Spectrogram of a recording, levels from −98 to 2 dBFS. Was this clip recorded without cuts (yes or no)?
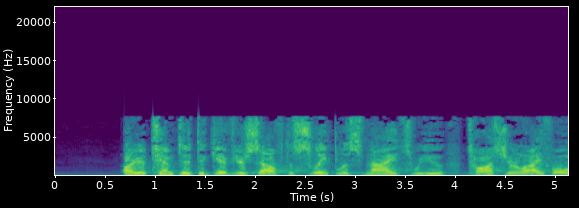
yes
